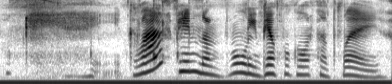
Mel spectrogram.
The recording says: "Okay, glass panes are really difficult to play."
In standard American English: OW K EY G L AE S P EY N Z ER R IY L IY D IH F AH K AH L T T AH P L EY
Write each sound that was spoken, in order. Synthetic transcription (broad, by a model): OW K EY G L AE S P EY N ER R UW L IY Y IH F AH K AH T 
